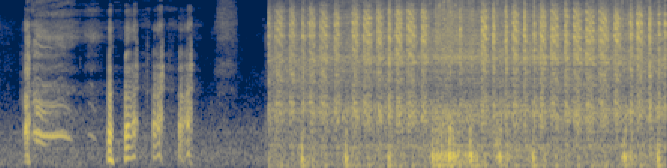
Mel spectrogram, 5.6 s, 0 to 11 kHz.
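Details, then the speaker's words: 1998 Yamaha YZF600R Thundercat, sat unused since 2013, first start attempt: after handling noise it catches in quick uneven pops only on sprayed brake cleaner; has compression and spark, but fuel starvation as carburettors aren't feeding and need full rebuild. "I would say the carbs need a full >> So that's what's stopping it from actually sort of turning over over now."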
